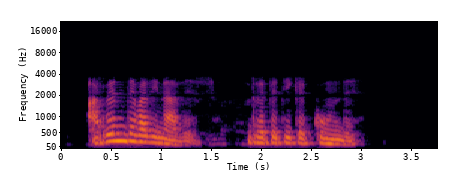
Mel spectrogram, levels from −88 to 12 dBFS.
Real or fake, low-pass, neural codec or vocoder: real; 3.6 kHz; none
